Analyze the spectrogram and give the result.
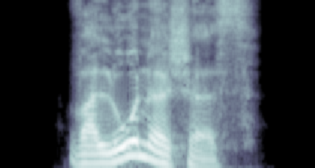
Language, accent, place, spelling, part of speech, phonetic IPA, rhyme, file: German, Germany, Berlin, wallonisches, adjective, [vaˈloːnɪʃəs], -oːnɪʃəs, De-wallonisches.ogg
- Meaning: strong/mixed nominative/accusative neuter singular of wallonisch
